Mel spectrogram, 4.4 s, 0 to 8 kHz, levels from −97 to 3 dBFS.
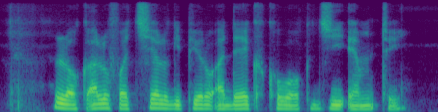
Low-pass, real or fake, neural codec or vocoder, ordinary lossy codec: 7.2 kHz; fake; codec, 16 kHz in and 24 kHz out, 1 kbps, XY-Tokenizer; none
